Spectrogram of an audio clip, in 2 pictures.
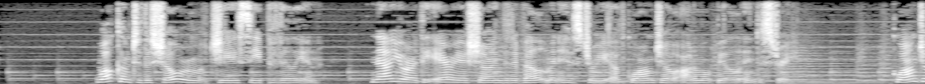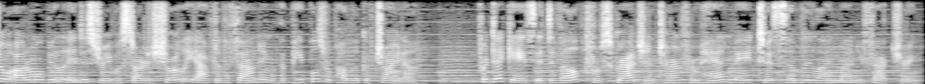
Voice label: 外籍女英 外语 美式英语 导览类 讲述

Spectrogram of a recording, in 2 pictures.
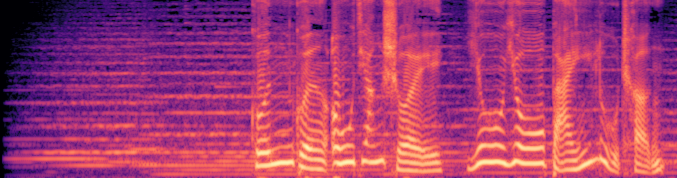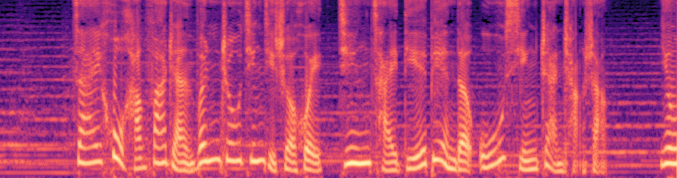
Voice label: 女 专题 政府 扬帆新时代 大气

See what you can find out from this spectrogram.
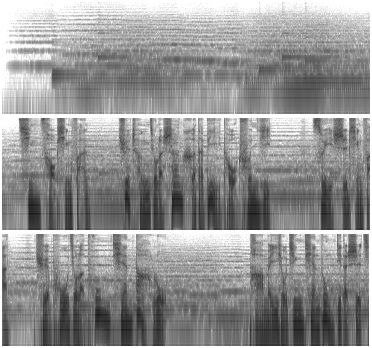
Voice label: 专题 人物 人物介绍, 男国; 移动通信

